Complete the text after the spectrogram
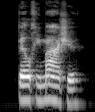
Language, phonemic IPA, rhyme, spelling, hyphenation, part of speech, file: Dutch, /ˌpɛl.ɣriˈmaː.ʒə/, -aːʒə, pelgrimage, pel‧gri‧ma‧ge, noun, Nl-pelgrimage.ogg
- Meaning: pilgrimage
